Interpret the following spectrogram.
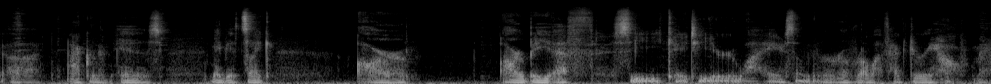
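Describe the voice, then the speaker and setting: A male actor with a low, gravelly voice plays a charming barfly robot mechanic, a charismatic, boozy slacker and womanizer. In an intimate, improvised ASMR roleplay with noticeable noise, he rambles in slangy, buddy-buddy fashion, a little self-deprecating, addressing the listener as his trainee.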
